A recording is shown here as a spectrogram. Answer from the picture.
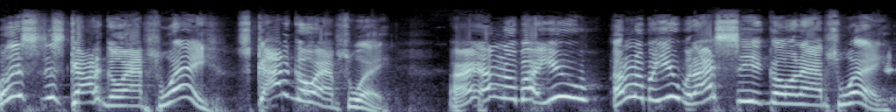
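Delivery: exaggerated, very high, swooping southern drawl. Imitating a game announcer calling a play, with a ridiculous southern drawl. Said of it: "he's got this like ridiculously southern drawl".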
